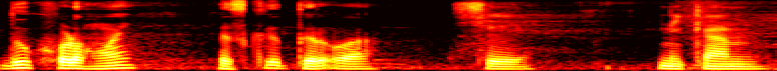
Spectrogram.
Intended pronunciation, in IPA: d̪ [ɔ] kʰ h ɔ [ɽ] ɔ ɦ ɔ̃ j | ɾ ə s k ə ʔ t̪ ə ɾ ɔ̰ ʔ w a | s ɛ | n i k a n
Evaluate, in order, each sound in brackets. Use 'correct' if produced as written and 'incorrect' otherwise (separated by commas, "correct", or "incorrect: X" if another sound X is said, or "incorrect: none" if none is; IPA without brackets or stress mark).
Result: incorrect: u, correct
